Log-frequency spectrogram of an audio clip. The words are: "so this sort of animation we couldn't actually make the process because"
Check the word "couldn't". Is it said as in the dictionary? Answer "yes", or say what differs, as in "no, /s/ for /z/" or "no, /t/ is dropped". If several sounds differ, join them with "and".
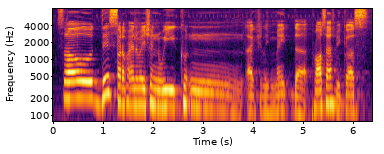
yes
